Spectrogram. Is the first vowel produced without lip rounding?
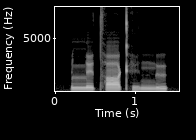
yes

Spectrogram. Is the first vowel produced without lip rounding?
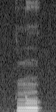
no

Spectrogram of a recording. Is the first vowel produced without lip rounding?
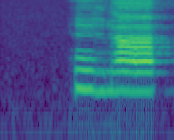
no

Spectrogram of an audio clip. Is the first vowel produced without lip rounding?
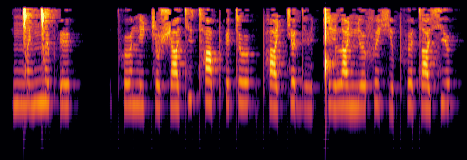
yes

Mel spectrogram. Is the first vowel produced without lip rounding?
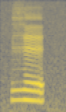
yes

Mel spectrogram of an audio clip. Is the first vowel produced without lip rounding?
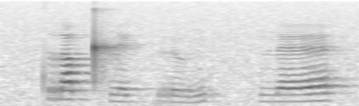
yes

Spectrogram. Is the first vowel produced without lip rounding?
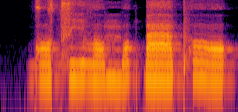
no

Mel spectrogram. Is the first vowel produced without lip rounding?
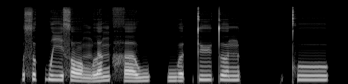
no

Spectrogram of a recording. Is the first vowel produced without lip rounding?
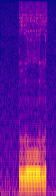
no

